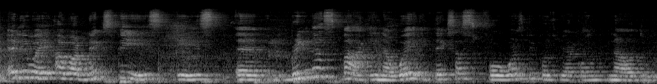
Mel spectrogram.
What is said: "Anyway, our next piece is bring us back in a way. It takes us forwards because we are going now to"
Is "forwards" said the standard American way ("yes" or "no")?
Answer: no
